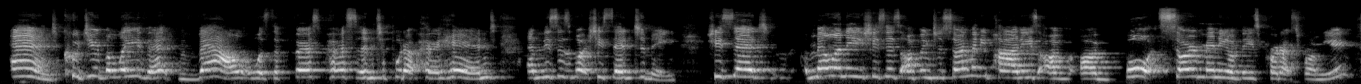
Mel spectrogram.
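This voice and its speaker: A woman with an Australian accent speaks at an extremely high pitch and moderate pace, with ordinary pitch variation and big swings in loudness. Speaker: direct sales coach. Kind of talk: webinar presentation. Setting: online webinar. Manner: animated.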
